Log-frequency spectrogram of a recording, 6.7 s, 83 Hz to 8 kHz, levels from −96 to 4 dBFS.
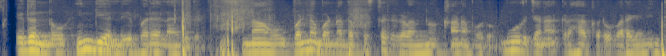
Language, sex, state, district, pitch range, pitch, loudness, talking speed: Kannada, male, Karnataka, Shimoga, 105-115 Hz, 110 Hz, -21 LUFS, 125 wpm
